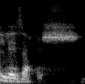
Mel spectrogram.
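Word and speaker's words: les affiches: হ্যা আফিশ লেজ আফিশ একসাথে বলতে গেলে আপনার সাউন্ডটা আসবে লেজফিশ লেজফিশ লেজফিশ ওকে থ্যাংক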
